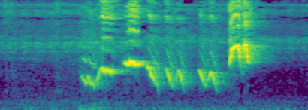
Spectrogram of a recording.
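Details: Murai batu (white-rumped shama) lure song for triggering song and mating; quick looping whistles followed by a run of descending chattered notes and a harsh high burst.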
